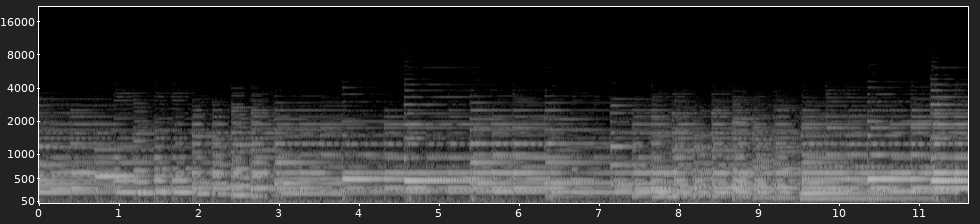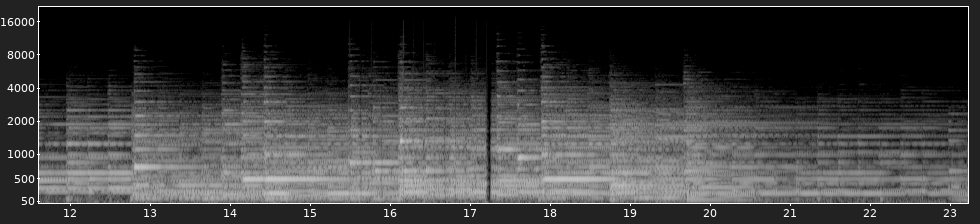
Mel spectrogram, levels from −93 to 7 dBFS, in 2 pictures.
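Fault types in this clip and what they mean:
Repeated stalls (stutter), 15.49 to 17.28 s: late packets emptied the jitter buffer thirteen times, each gap filled by holding the last sound, longest 59 ms, so the music drags.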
